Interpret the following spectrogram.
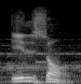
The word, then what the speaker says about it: ils ont: Ils ont. Ils ont. We pronounce the S.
